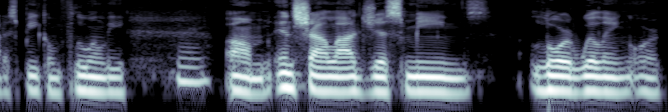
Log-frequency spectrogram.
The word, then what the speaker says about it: inshallah: of know how to say it now um inshallah yes i got it right okay um is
